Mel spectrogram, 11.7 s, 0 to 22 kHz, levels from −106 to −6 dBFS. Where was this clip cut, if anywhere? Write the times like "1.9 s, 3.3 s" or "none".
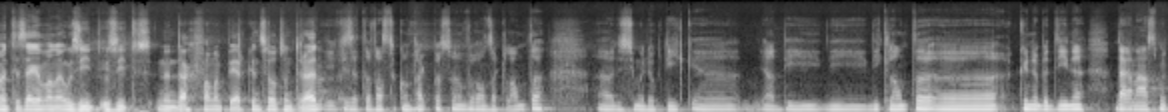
3.2 s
